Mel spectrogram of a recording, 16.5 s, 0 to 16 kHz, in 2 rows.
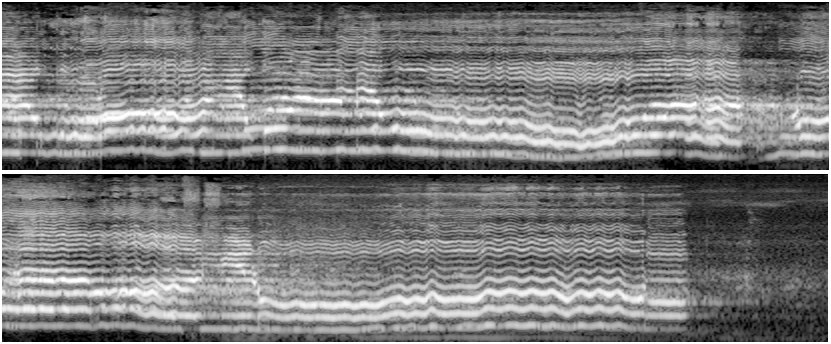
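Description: A young male reciter chanting the Quran in the melodic tilawah style, one long ornamented phrase whose pitch wavers and glides up and down. The voice stops about 15 seconds in, leaving near silence.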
